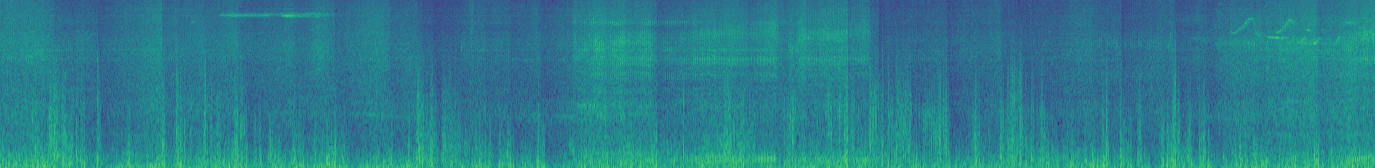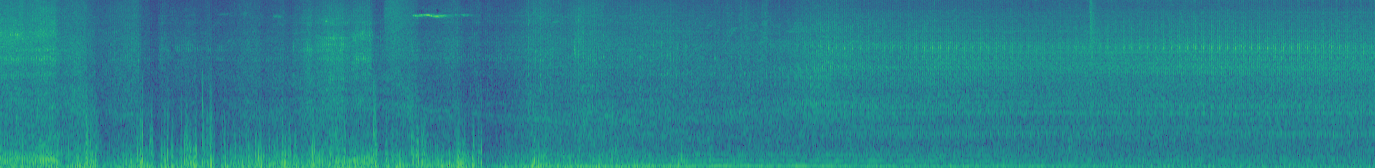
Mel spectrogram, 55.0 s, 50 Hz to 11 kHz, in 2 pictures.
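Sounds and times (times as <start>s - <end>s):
wind buffeting microphone: 0.0s - 45.0s
motorcycle riding: 0.0s - 55.0s
motorcycle idling: 44.2s - 55.0s.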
